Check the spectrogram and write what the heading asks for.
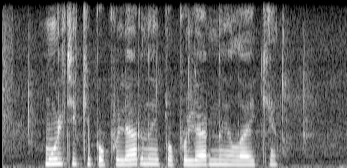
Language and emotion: Russian, neutral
